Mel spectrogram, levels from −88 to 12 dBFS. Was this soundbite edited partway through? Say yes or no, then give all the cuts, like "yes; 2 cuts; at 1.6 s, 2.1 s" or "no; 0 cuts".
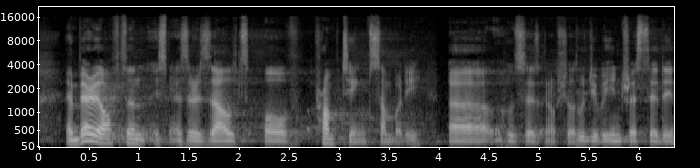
yes; 6 cuts; at 1.3 s, 2.7 s, 3.3 s, 4.0 s, 5.0 s, 5.4 s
